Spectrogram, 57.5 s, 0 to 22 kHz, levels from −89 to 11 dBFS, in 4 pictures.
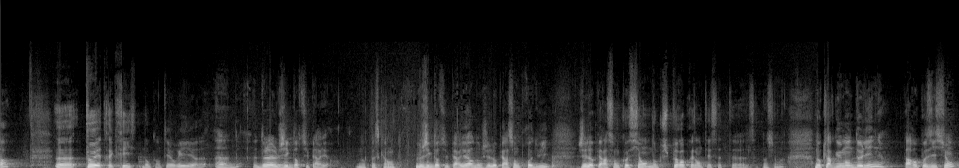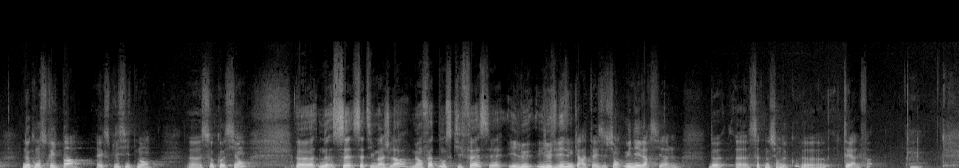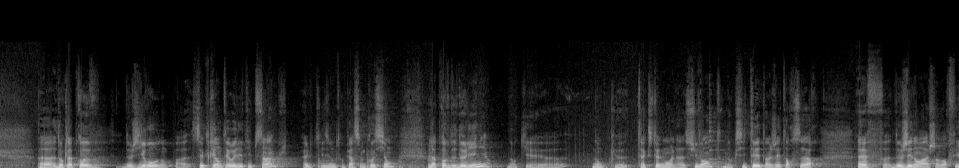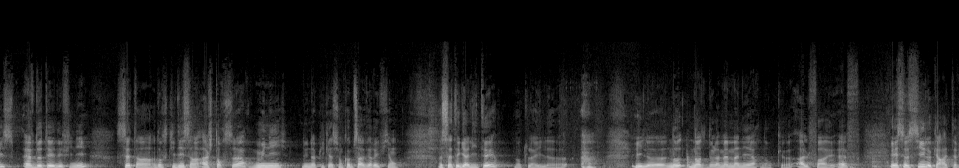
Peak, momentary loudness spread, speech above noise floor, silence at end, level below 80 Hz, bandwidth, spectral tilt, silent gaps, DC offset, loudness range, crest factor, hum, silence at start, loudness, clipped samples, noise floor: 0 dBFS; 16 LU; 24 dB; 0 s; -62 dBFS; 13 kHz; -7 dB/octave; none; under 0.1%; 5 LU; 18 dB; none; 0 s; -18 LUFS; under 0.1%; -41 dBFS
